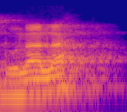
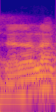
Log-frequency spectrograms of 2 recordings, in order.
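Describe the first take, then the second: First: The first syllable has the vowel u. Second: The first syllable has the vowel a. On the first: "bisa dibaca dulalah" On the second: "bisa dalalah"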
